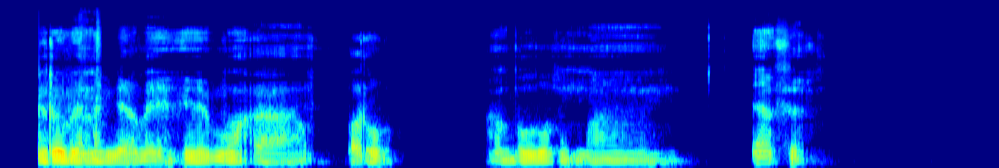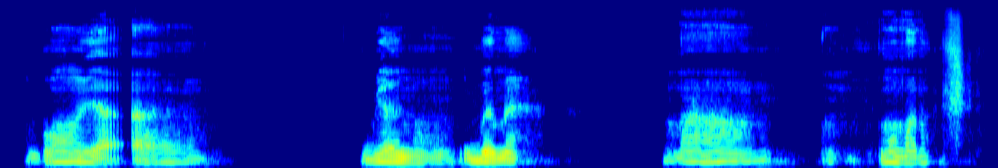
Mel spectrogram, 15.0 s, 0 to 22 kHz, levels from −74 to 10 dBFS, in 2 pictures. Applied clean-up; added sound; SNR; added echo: none; none; none; none.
